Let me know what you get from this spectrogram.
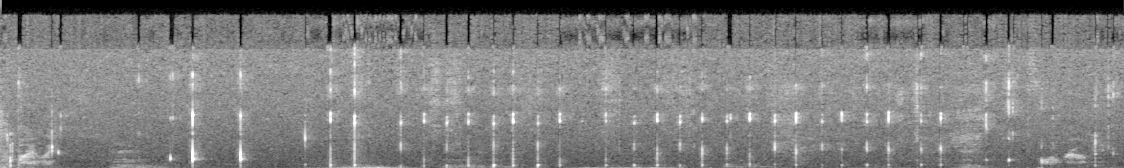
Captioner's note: lower pitched clicking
